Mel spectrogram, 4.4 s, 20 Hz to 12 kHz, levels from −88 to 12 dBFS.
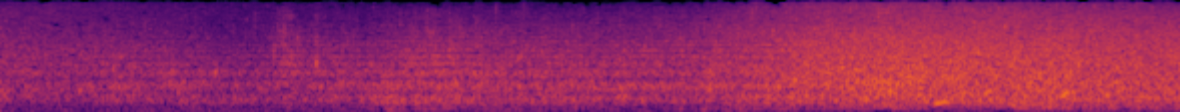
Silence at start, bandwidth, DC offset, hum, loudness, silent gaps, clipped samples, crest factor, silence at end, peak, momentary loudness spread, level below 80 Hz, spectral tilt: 0 s; 11.5 kHz; under 0.1%; none; -25 LUFS; none; under 0.1%; 18 dB; 0 s; -8 dBFS; 15 LU; -64 dBFS; -0.5 dB/octave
